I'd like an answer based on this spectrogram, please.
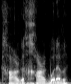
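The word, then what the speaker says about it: Kharg: Treasury Secretary Scott Bessent also chimed in, saying Iran's oil storage facilities on the Karga Island, pronounce it Karga Island, are going to be completely maxed out in just a few days.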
